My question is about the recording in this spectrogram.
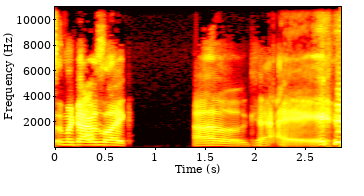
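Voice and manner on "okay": drawn-out, dubious imitated okay; taken-aback okay. Imitating ride worker answering her outburst, taken aback. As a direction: stretch out a wary okay.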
